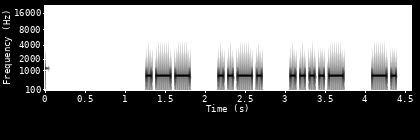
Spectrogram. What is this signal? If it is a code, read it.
Morse code, heard as a keyed tone, about 20 wpm, spaced as for 15 wpm, 700 Hz. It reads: WF4N
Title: USA Call Signs - 4 Characters - 2x Character Spacing - 20wpm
